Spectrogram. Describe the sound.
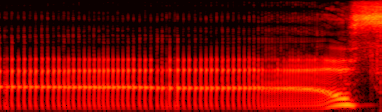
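A single long, voiced burp, close and fairly loud, holding a steady droning pitch before sliding downward and breaking off at the end; it sounds slightly muffled.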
